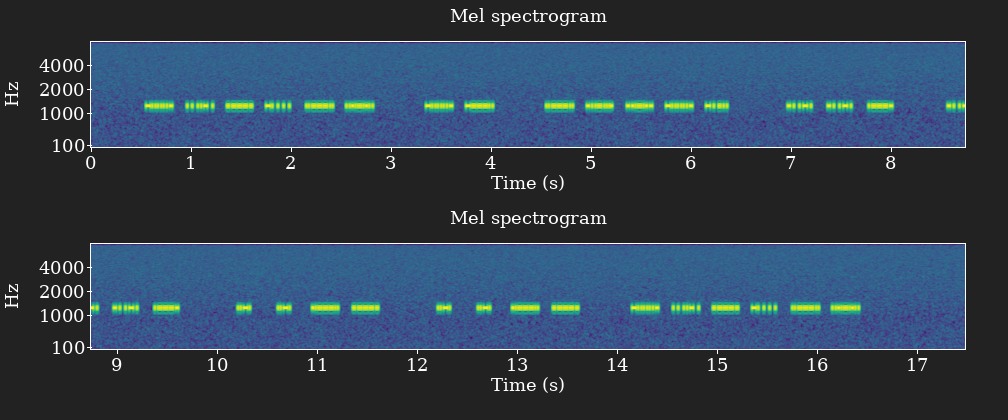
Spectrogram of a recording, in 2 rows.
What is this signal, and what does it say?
Hellschreiber (Feld-Hell, 122.5 baud), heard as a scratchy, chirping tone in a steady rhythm, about 1250 Hz. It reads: DJ8LSZ DE SQ0DK 449 449 1128 1128 DJ8LSZ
